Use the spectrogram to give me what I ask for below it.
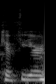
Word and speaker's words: kefir: but when I started making kefir or kefir depending on how people pronounce it that's totally new to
